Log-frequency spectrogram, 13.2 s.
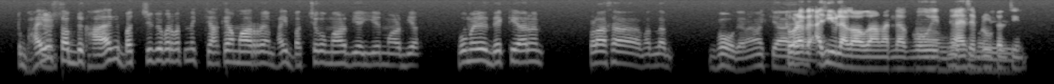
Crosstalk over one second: present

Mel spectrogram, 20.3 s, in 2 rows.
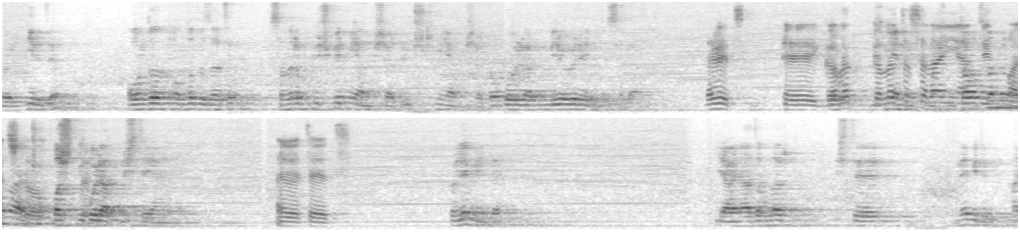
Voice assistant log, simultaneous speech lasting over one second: present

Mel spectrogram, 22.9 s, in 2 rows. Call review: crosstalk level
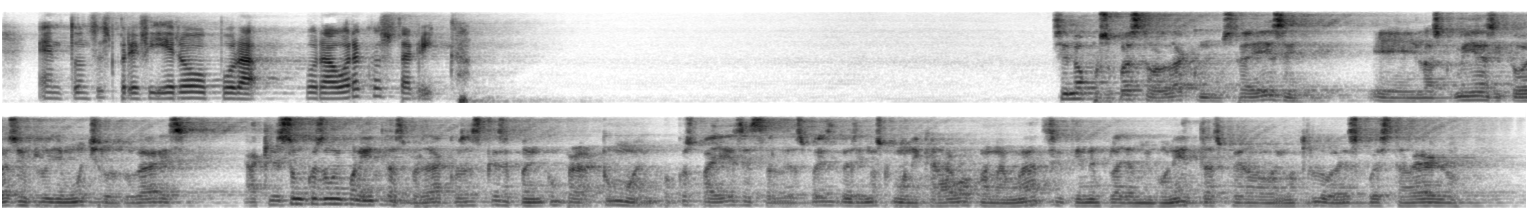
none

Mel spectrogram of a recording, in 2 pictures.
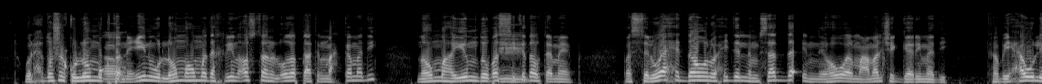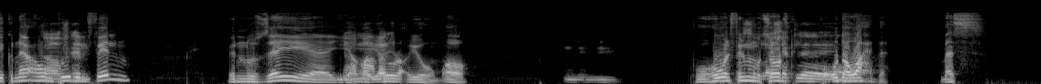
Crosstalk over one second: present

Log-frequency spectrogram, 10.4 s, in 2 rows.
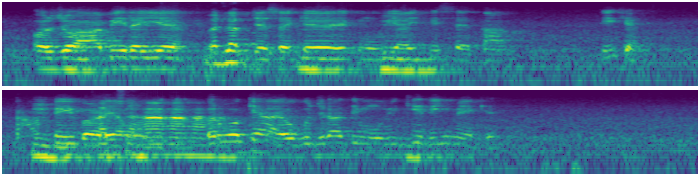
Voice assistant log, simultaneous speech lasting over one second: present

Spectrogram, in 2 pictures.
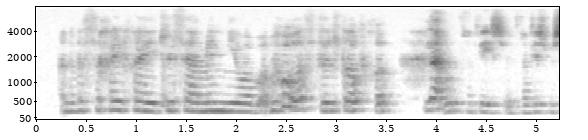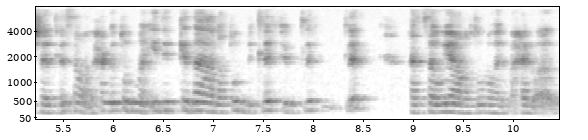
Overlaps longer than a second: none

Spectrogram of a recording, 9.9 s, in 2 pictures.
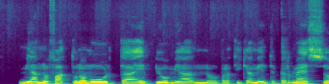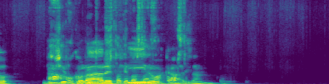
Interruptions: present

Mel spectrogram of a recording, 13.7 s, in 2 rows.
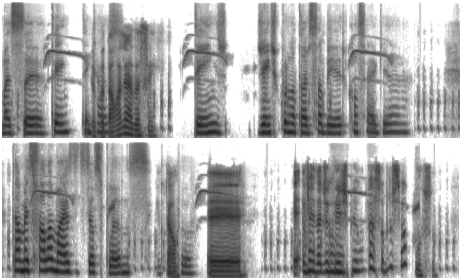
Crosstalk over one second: none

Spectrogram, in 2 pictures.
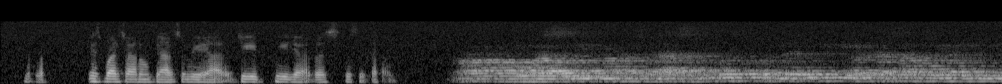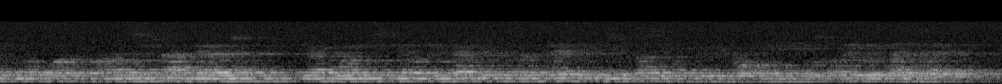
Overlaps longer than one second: none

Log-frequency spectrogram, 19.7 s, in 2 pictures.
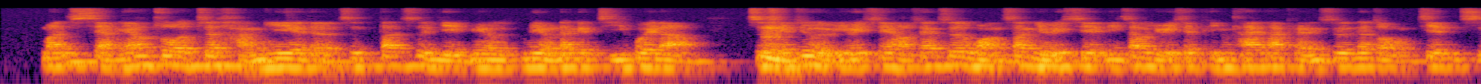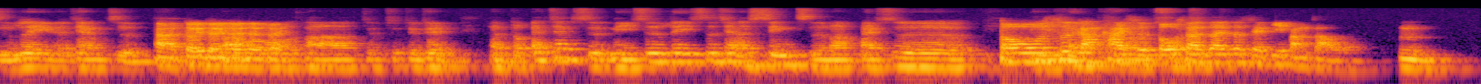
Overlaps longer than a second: present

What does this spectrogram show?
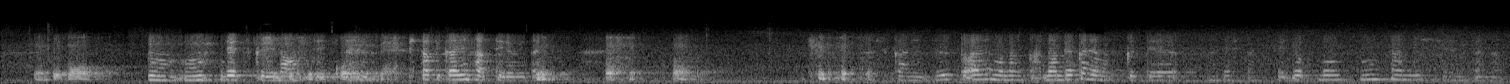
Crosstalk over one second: present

